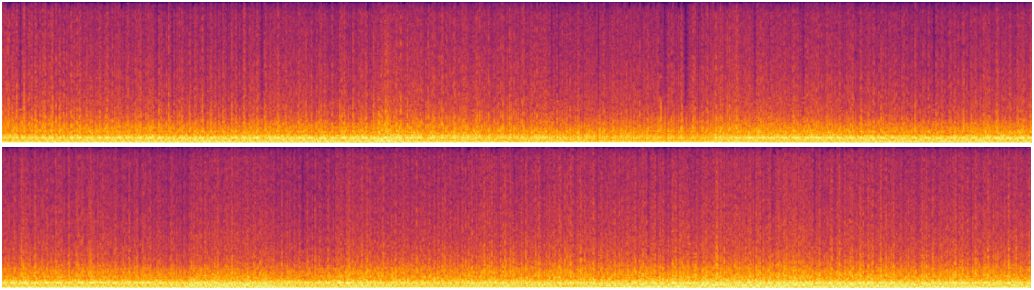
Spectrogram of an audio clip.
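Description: Parajet Zenith paramotor's two-stroke engine and propeller running steadily at a constant pitch, very loud at the microphone.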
